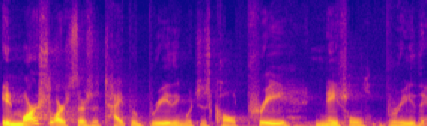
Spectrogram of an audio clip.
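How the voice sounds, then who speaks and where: A man is talking. His pitch is fairly low with ordinary pitch variation. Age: 60s. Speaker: martial arts instructor. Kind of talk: tutorial.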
